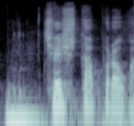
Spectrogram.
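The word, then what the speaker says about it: Gestapo: 근데 이 게슈타포가, 자, 프랑스에서는 이 G를, 게슈타포로 시작하는 이 G를 제라고 발음하죠. 제. 특별한 경우가 아니라면 U하고 E하고 함께 쓰는 경우가 아니라면 개가 아니라 제로 발음해요. 그러니까 프랑스어에서는 게슈타포라고 안 하고 제슈타포라고 할 수도 있는 거예요.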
